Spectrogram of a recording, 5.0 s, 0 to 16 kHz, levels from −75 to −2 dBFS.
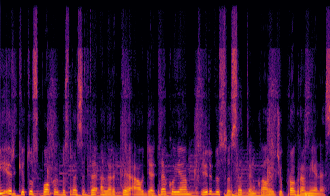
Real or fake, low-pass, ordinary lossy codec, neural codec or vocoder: real; 14.4 kHz; Opus, 16 kbps; none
